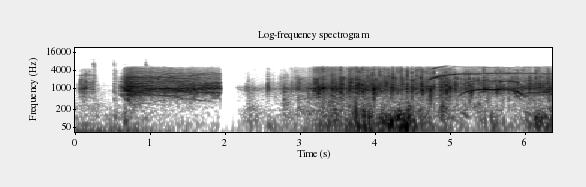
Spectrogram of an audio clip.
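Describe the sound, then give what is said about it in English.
A crowd applause sound effect: a crowd claps in a dense, crackling burst that cuts off abruptly, then swells into a second, longer round of steady applause with a few high whistle-like sweeps near the end. “Applause. Crowd, murmur, background”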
